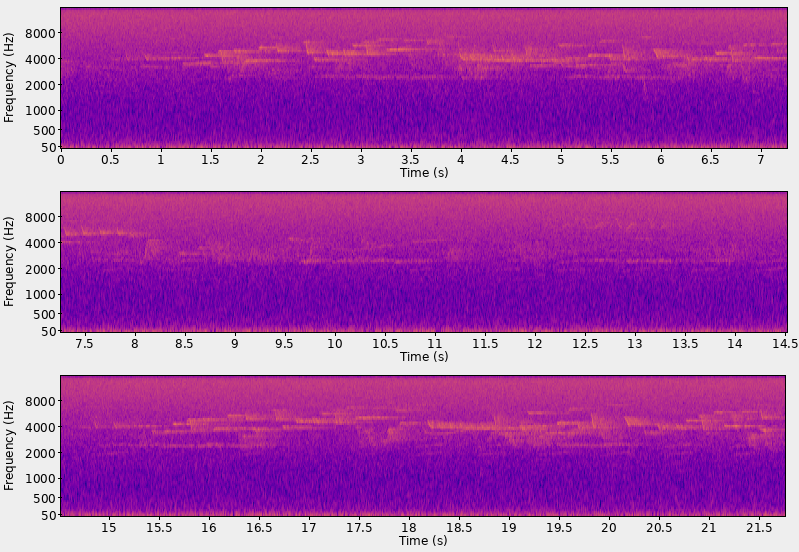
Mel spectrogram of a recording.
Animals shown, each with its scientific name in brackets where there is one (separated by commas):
Tufted Titmouse (Baeolophus bicolor), Red-eyed Vireo (Vireo olivaceus), Red-breasted Nuthatch (Sitta canadensis), Black-and-white Warbler (Mniotilta varia), Winter Wren (Troglodytes hiemalis), Eastern Wood-Pewee (Contopus virens)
